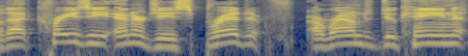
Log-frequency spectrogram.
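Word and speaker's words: Duquesne: In 1967, a small group of apparently disgruntled Catholics met at the Catholic Dukane. I have to remind myself how to pronounce that because it's spelled Dquznney. Dukane University.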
